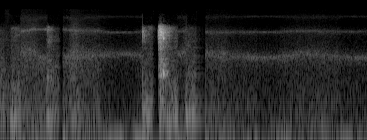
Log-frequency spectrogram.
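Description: A single computer mouse click during CAD drafting, a sharp brief tick standing alone against a quiet room background.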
